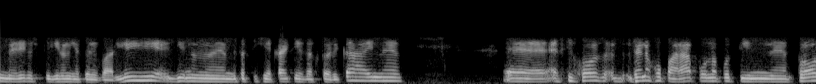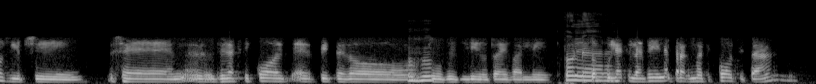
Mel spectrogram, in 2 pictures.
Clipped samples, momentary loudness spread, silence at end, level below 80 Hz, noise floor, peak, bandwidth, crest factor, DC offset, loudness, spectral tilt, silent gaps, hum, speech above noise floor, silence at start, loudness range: under 0.1%; 5 LU; 0.2 s; -58 dBFS; -58 dBFS; -8 dBFS; 11.5 kHz; 16 dB; under 0.1%; -24 LUFS; -8.5 dB/octave; none; none; 35 dB; 0 s; 3 LU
